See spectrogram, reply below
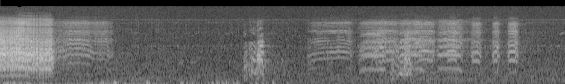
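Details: Blue-and-yellow macaw perched camouflaged in a tree in Brazil's Cerrado; opens with one loud harsh squawk, then quieter grating squawks with raspy bursts near the end.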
